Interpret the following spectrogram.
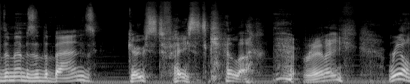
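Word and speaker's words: Ghostface: killer is is oh it's ghost face ghost face not ghost faced it's also tricky to pronounce ghost face killer k-l-l-a-h not er because you know i'm sure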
